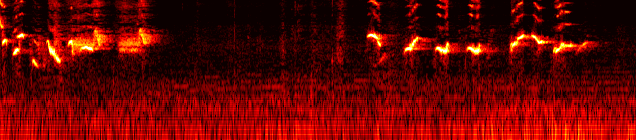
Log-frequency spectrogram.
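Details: Greater green leafbird singing as a lure to prompt other birds to sing: a rapid run of whistled, slurred chirps, a pause of about two seconds, then a second fast series of bright rising and falling notes.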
